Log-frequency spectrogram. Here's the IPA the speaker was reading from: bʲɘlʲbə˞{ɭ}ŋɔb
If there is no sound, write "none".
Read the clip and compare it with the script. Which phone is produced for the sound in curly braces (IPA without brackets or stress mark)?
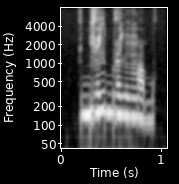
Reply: ʎ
